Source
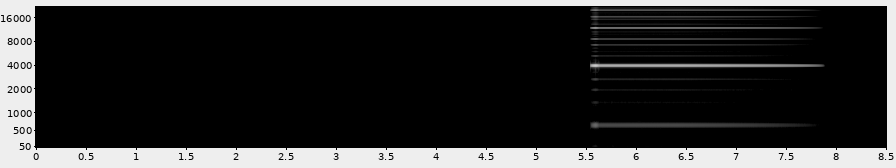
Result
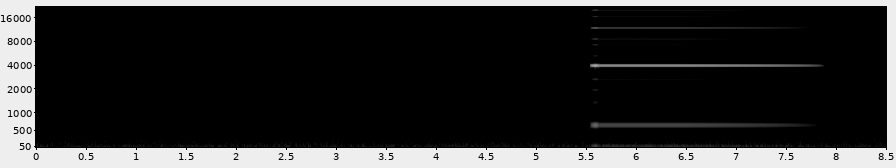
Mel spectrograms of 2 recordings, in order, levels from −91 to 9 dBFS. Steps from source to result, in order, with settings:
spectral tilt −5 dB per octave
level −4.5 dB

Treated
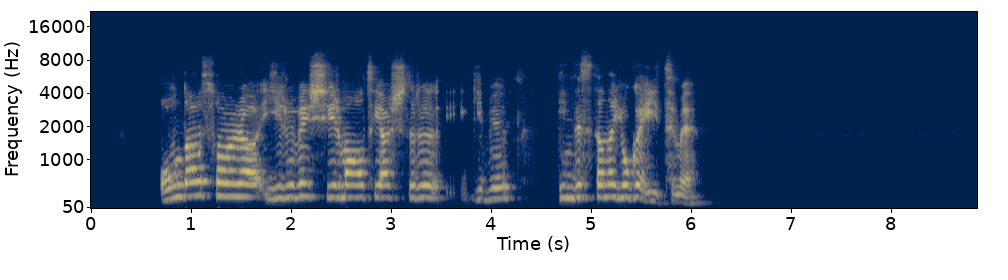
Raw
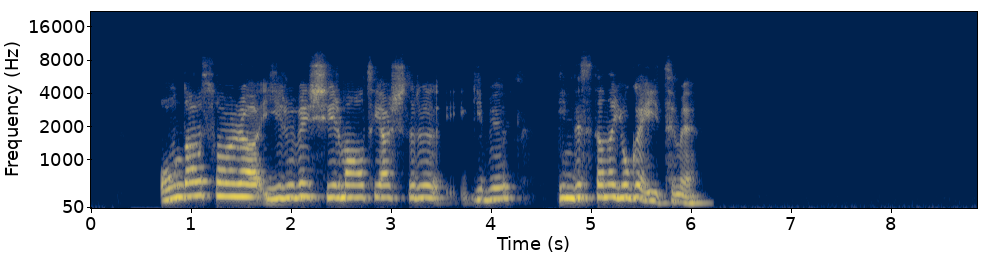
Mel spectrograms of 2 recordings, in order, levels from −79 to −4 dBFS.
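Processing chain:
high-pass filter 890 Hz 12 dB per octave
downward compressor 4 to 1, threshold −25 dBFS, peak gain reduction 8 dB
level +8.5 dB

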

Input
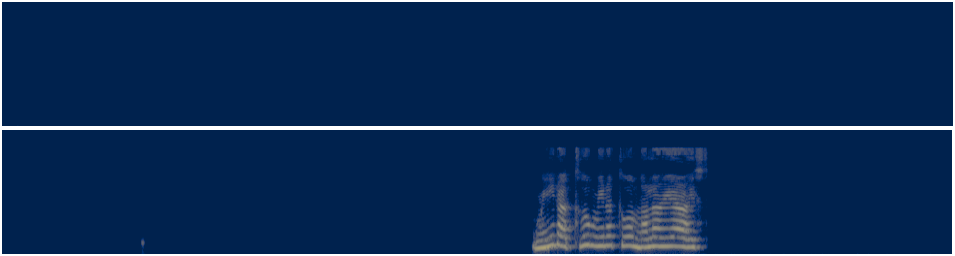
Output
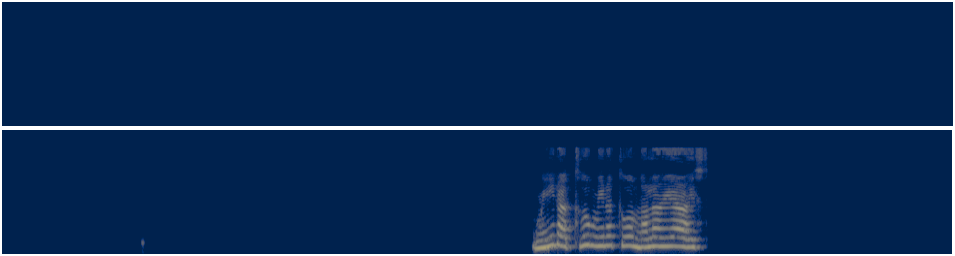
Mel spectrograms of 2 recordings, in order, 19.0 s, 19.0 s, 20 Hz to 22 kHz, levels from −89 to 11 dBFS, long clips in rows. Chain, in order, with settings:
high-pass filter 48 Hz

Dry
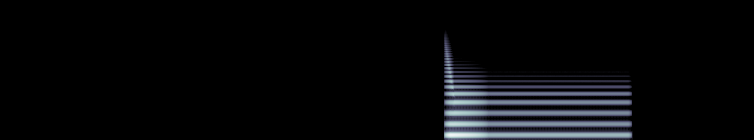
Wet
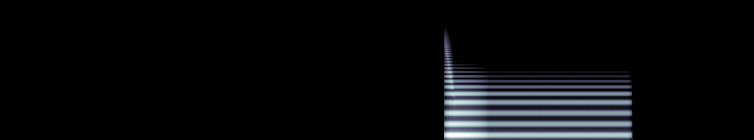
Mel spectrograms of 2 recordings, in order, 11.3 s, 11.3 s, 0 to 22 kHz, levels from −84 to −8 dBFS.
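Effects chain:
parametric band 3,700 Hz −10 dB 0.59 octaves
level +6.5 dB

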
